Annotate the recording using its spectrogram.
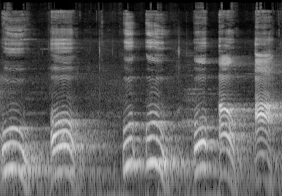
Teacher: इनका उच्चार करने पर हमारा जो होठ है दोस्तों होठ जो है वृत्त की तरह काम करता है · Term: वृत मुखी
